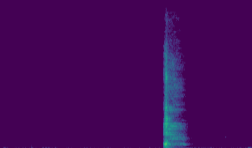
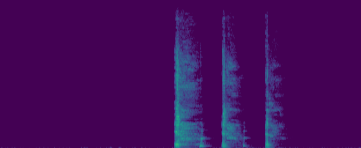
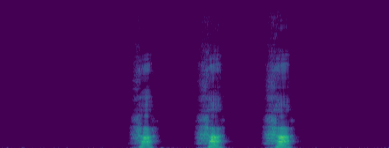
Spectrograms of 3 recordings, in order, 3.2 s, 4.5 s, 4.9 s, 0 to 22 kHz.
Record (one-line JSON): {"cough_length": "3.2 s", "cough_amplitude": 14988, "cough_signal_mean_std_ratio": 0.16, "three_cough_length": "4.5 s", "three_cough_amplitude": 13104, "three_cough_signal_mean_std_ratio": 0.24, "exhalation_length": "4.9 s", "exhalation_amplitude": 16183, "exhalation_signal_mean_std_ratio": 0.26, "survey_phase": "beta (2021-08-13 to 2022-03-07)", "age": "18-44", "gender": "Female", "wearing_mask": "No", "symptom_cough_any": true, "symptom_new_continuous_cough": true, "symptom_runny_or_blocked_nose": true, "symptom_sore_throat": true, "symptom_fatigue": true, "symptom_headache": true, "smoker_status": "Never smoked", "respiratory_condition_asthma": false, "respiratory_condition_other": false, "recruitment_source": "Test and Trace", "submission_delay": "2 days", "covid_test_result": "Positive", "covid_test_method": "LFT"}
